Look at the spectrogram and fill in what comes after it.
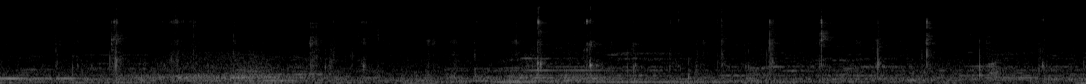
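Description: Close-miked chewing and mouth sounds of a person eating rice by hand: soft chewing with irregular wet clicks and smacks, one or two a second.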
